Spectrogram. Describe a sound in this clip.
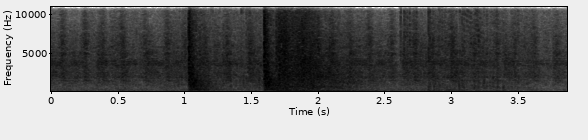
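A machine clanks and rattles loudly as it is struck.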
